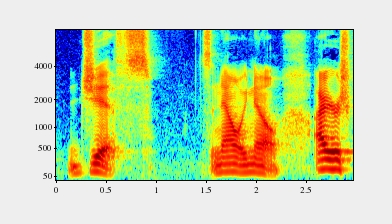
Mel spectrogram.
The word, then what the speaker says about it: GIF: died of coven but he pronounced it near the end jiffs so now we know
